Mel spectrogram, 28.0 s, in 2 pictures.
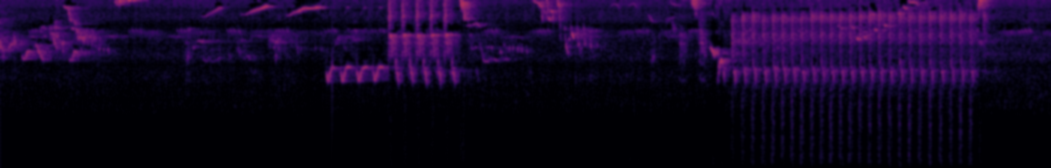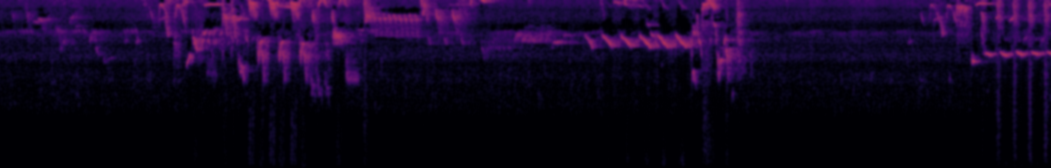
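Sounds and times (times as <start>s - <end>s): birds chirping: 14.3s - 24.0s, 26.3s - 28.0s.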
